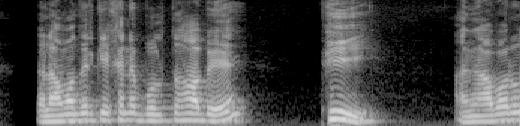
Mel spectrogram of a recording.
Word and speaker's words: P: আমাদেরকে এখানে বলতে হবে ফি আমি আবারো উচ্চারণ করছি ফি ফি আবার এখানে কিন্তু ফ উচ্চারণ হবে না অর্থাৎ এফ এর মত উচ্চারণ হবে না এখানে এফ এর মত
